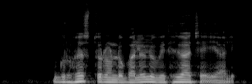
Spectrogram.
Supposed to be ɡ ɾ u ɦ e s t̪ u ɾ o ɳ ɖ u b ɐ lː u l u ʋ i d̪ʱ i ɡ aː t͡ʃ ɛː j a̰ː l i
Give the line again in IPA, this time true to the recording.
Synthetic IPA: ɡ ɾ u ɦ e s t̪ u ɾ o ɳ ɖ u b ɐ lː u l u ʋ i d̪ʱ i ɡ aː t͡ʃ ɛː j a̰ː l i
